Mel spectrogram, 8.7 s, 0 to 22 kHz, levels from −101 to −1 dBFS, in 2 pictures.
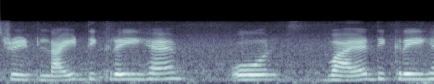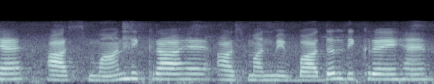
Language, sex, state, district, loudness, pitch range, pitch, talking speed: Hindi, female, Punjab, Pathankot, -17 LUFS, 215-255 Hz, 245 Hz, 140 wpm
